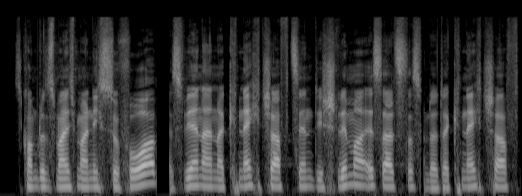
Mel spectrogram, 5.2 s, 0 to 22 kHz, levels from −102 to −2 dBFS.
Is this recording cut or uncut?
cut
